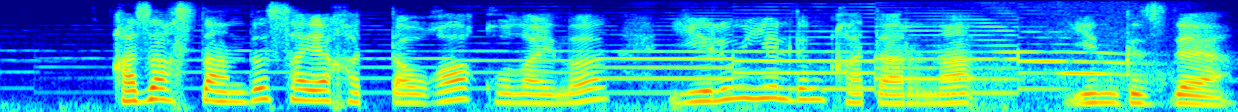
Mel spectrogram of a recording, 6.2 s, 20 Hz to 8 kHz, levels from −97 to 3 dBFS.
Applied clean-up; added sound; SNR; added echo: none; Motor vehicle (road) / Siren; 10 dB; none.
